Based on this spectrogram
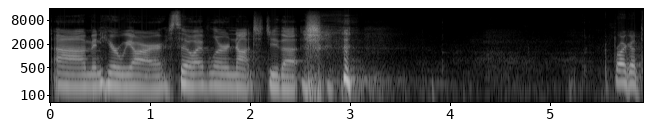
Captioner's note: laughing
